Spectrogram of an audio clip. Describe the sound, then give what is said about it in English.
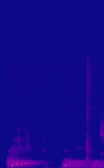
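A dog barks, two drawn-out, fairly loud vocalizations with a brief gap between them, and no one talking over it. “My dog does. The dog does.”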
